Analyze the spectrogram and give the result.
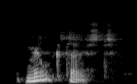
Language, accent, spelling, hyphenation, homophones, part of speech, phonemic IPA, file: English, Southern England, milquetoast, milque‧toast, milk toast, adjective / noun, /ˈmɪlk.təʊ̯st/, LL-Q1860 (eng)-milquetoast.wav
- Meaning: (adjective) Meek, timid; lacking character or effectiveness; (noun) A person of meek or timid disposition; a person who lacks character or effectiveness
